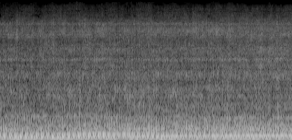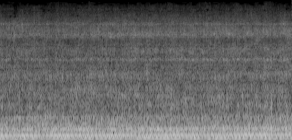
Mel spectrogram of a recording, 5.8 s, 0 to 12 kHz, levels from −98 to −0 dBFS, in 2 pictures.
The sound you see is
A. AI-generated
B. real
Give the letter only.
A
